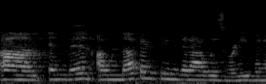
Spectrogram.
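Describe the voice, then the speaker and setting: Audible room echo surrounds speech with ordinary pitch variation. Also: woman. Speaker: beauty YouTuber. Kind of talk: product unboxing vlog.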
